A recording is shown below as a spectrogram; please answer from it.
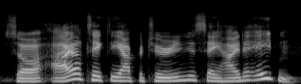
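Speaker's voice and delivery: ordinary delivery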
